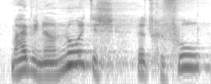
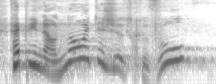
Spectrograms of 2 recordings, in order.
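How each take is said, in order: First: Softer, intimate heb je nou nooit eens het gevoel; quiet repeat. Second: Nooit lifted high with a rising question; stress on nooit. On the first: Preacher repeating his question to the congregation, softer. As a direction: drop the voice and ask again gently. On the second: Preacher asking the congregation about doubt, nooit stressed. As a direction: lean into nooit, higher. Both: Shown as a demonstration. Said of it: "rhetorical question repeated".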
